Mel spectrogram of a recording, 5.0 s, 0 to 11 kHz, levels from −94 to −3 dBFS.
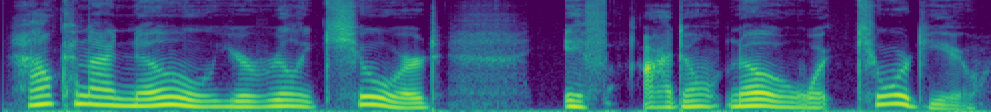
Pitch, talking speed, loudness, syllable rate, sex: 180 Hz, 155 wpm, -17 LUFS, 4.6 syllables/s, female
